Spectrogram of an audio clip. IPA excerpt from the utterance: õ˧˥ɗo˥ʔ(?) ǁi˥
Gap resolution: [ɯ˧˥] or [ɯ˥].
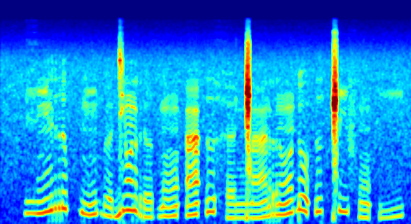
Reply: ɯ˥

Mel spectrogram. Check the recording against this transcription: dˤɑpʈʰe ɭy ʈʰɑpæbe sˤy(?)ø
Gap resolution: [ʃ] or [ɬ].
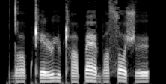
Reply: ʃ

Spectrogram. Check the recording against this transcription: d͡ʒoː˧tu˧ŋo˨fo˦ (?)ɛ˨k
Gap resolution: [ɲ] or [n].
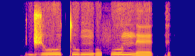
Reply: n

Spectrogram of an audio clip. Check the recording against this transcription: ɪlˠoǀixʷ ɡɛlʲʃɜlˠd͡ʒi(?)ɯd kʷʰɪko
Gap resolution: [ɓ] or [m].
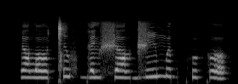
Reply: m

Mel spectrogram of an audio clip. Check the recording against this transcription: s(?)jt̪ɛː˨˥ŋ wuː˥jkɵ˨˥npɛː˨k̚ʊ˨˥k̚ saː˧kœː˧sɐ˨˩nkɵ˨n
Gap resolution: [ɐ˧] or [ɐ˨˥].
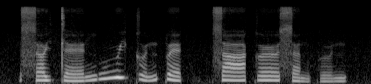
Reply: ɐ˧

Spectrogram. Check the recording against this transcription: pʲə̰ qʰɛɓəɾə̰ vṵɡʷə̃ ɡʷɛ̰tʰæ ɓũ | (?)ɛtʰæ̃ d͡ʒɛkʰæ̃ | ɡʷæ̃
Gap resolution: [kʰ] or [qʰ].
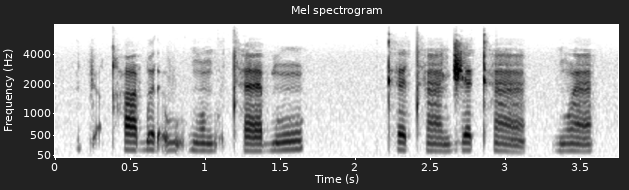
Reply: kʰ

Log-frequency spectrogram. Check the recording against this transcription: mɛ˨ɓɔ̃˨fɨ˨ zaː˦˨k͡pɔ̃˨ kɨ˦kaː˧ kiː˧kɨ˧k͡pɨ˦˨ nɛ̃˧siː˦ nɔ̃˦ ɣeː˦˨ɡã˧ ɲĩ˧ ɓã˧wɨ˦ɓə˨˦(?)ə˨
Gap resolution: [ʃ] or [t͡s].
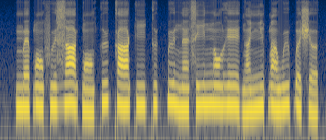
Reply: ʃ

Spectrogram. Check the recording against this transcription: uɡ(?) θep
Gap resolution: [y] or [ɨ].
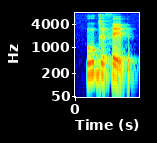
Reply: ɨ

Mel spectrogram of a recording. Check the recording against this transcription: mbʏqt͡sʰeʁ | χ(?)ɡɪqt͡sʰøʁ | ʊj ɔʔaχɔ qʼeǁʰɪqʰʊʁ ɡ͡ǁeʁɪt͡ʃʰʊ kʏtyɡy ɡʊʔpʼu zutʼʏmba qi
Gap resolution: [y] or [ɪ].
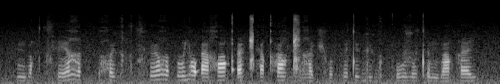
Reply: y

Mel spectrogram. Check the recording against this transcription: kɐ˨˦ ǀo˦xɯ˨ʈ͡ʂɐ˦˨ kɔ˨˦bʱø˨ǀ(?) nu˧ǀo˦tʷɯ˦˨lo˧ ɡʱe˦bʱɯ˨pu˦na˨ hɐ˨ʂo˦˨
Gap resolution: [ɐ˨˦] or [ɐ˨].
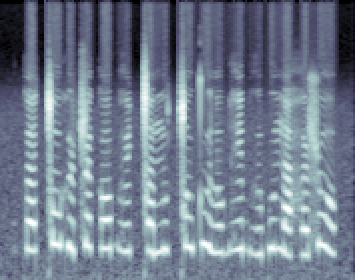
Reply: ɐ˨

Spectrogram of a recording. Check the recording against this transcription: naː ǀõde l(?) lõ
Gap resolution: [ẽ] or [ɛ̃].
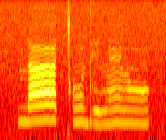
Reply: ɛ̃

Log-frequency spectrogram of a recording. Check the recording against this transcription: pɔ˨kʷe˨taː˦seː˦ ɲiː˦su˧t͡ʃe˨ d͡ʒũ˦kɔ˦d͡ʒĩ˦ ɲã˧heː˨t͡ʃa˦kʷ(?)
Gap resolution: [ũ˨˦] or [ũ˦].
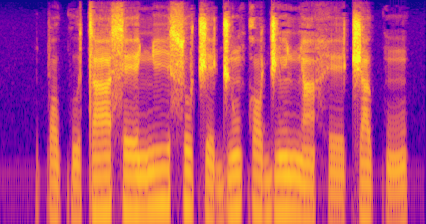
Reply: ũ˨˦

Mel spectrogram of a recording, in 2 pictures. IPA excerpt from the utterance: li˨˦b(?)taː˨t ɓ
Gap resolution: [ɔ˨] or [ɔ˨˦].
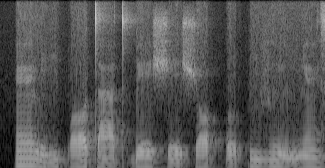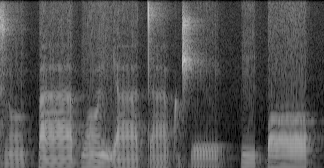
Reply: ɔ˨˦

